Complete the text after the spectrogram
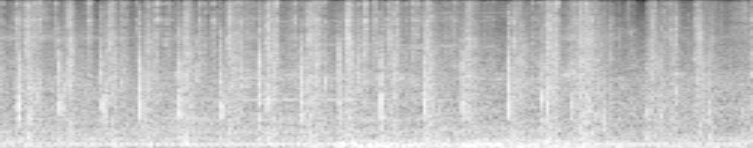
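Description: Footsteps run quickly over rocky ground.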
